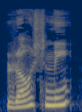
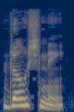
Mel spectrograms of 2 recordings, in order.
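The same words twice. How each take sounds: First: रोशनी as "raushni" with open au; mispronounced o. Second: Said in the usual way. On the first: Shown as a demonstration. Teacher showing a common error, रोशनी with au for o. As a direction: put "au" for "o" in रोशनी. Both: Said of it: "ओ, औ संबंधी अशुद्धियां".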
